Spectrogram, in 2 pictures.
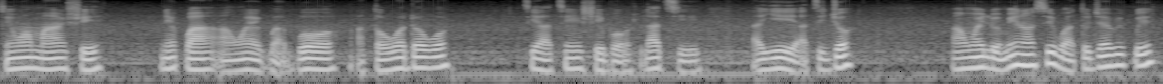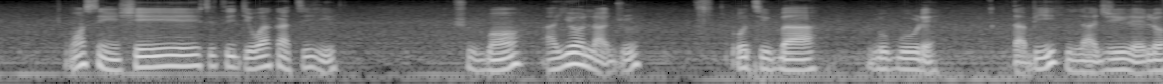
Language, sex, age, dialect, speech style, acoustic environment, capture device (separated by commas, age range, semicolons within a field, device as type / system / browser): Yoruba, male, 25-34, Nigeria - Nigerian Standard, relaxed; focused; anxious, appliances; silence, mobile / Linux / Chrome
